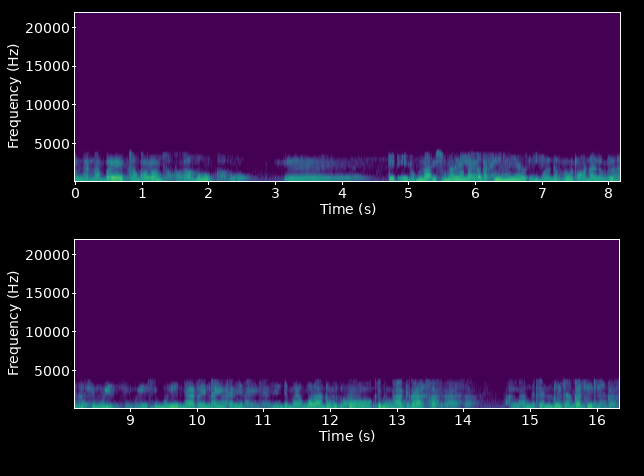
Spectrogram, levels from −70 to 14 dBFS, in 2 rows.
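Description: From start to finish the speech is limited to narrowband G.729, with nothing above 4 kHz, which fits an 8 kbit/s stream; the damage is plainly audible as rough, synthetic speech. Throughout, echo with no canceller returns the talker's voice about half a second later, about 10 dB down, thinner than the original.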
